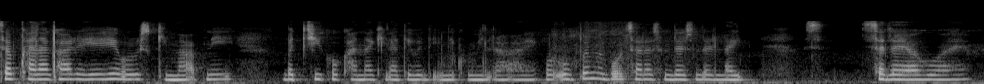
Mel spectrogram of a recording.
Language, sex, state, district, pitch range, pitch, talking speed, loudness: Hindi, female, Arunachal Pradesh, Papum Pare, 215-235 Hz, 225 Hz, 190 wpm, -27 LUFS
